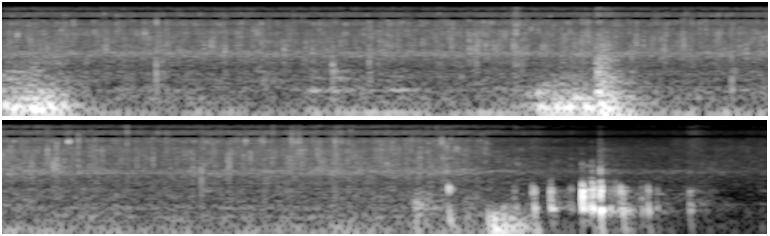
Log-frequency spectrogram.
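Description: Pieces of meat frying in hot oil in a pan: a steady sizzle with fine crackling pops, broken by a couple of dull thumps. About ten seconds in come a few knocks, and the sizzle drops away.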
